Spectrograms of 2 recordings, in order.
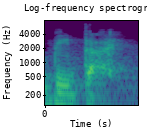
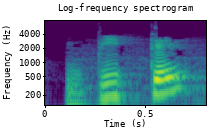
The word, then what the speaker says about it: vitae: la segunda palabra, ¿verdad?, se puede pronunciar de distinta manera, se escribe de una única forma, vite o vitae, pero lleva tilde siempre, ¿verdad?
